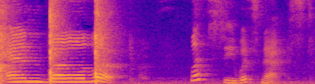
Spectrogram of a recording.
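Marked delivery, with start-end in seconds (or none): 0.1-1.2 slow, loud, clapped out syllable by syllable. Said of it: "One more time".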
